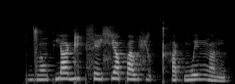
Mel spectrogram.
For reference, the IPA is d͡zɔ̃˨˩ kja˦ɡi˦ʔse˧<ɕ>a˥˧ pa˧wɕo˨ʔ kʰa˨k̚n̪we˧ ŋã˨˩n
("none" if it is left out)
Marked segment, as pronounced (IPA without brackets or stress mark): ɕ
